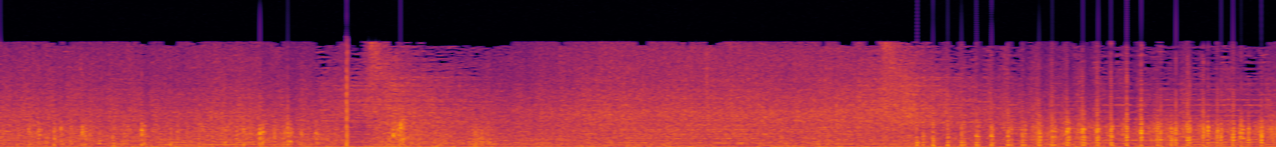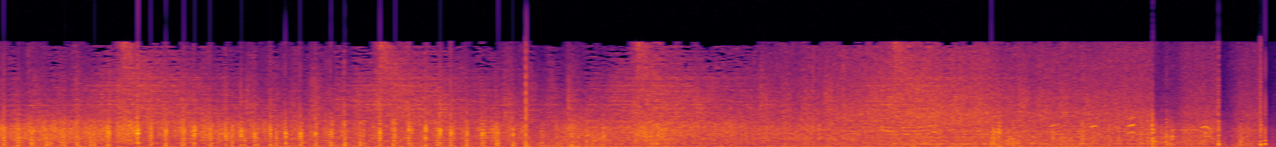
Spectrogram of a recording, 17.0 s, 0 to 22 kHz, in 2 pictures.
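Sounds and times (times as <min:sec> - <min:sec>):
fireworks crackling pops: 0:00.0 - 0:03.4, 0:06.0 - 0:13.3, 0:16.1 - 0:17.0
fireworks low rumble: 0:00.0 - 0:17.0
fireworks bangs: 0:06.0 - 0:13.8.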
